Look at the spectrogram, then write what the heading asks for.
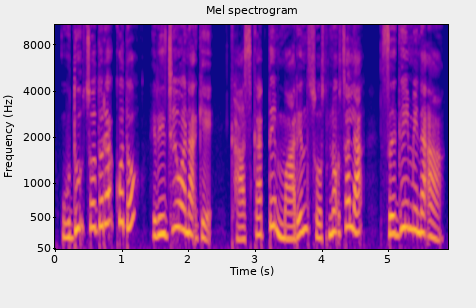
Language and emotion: Santali, surprised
